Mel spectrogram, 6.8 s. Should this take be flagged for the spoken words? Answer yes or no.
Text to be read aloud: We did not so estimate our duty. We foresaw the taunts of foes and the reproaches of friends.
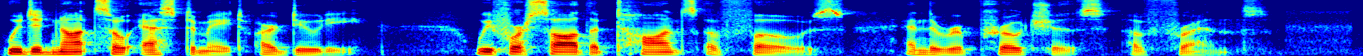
no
